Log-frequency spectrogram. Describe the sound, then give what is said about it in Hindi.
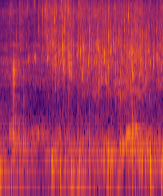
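Water gushes steadily from a bathroom shower turned on at the tap, a constant bright hiss and splash that stays fairly loud for a few seconds, with no voices. “नल खोल के शावर चालू किया”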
